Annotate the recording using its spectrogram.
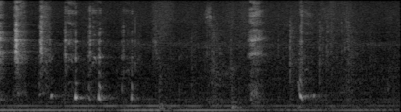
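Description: A young woman speaks softly and reassuringly close by.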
